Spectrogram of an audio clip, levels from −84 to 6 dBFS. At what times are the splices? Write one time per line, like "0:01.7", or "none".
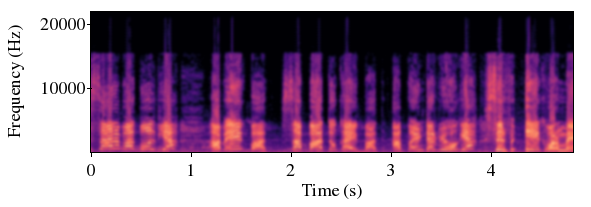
0:03.9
